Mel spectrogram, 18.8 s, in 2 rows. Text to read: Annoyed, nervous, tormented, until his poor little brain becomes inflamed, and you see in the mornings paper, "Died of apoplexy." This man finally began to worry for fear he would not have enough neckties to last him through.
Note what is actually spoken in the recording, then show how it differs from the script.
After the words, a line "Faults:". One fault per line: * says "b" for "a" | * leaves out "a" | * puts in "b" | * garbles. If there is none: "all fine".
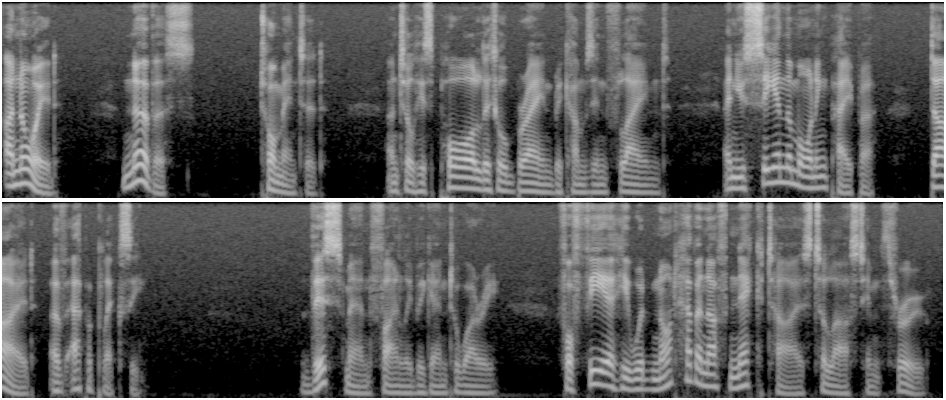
Annoyed, nervous, tormented, until his poor little brain becomes inflamed, and you see in the morning paper, "Died of apoplexy." This man finally began to worry for fear he would not have enough neckties to last him through.
Faults:
* says "morning" for "mornings"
